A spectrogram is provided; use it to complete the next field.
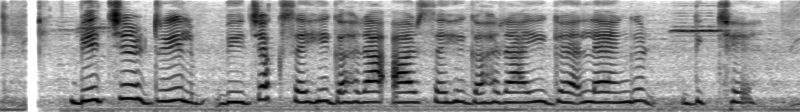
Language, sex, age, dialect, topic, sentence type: Magahi, female, 18-24, Northeastern/Surjapuri, agriculture, statement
